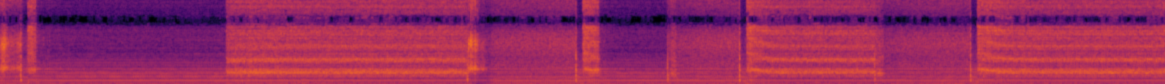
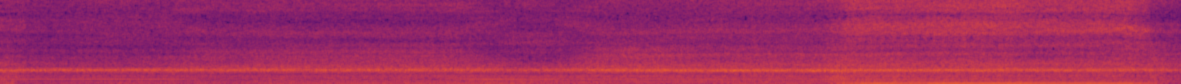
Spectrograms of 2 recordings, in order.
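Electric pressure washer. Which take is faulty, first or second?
first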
